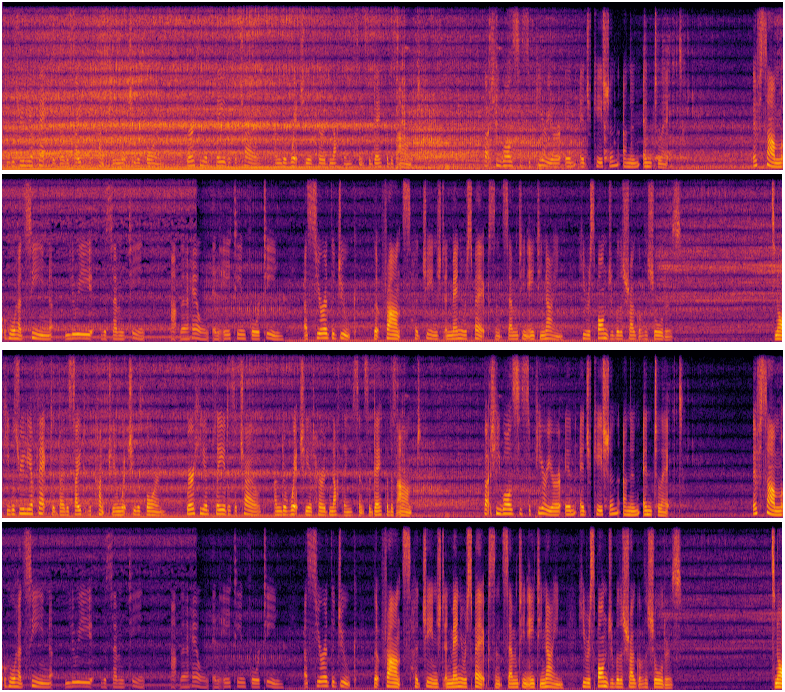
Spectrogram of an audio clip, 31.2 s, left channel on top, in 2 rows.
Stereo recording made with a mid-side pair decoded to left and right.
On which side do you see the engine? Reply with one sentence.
You can hear the engine on the left.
